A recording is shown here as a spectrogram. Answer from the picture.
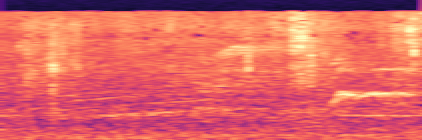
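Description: Steady outdoor background noise with a few faint ticks, and near the end a short, high animal call.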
